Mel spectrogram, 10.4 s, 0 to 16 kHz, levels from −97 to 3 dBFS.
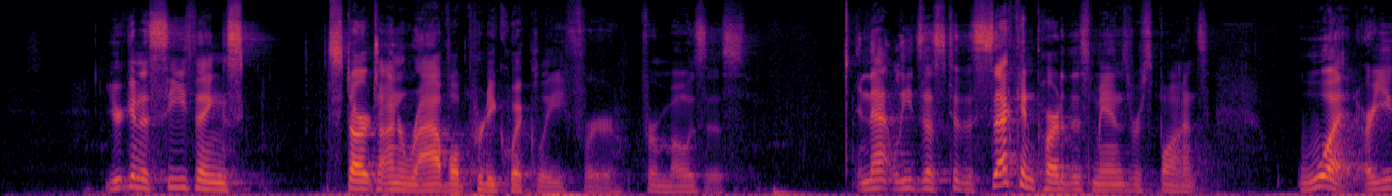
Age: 40-59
